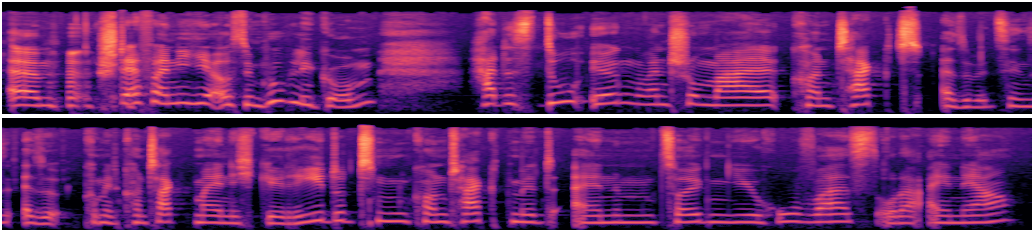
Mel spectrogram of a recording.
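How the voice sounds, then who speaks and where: A woman moderating a live event, chatty and quick to laugh. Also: a little high, steady tone, darkish tone, no echo.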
